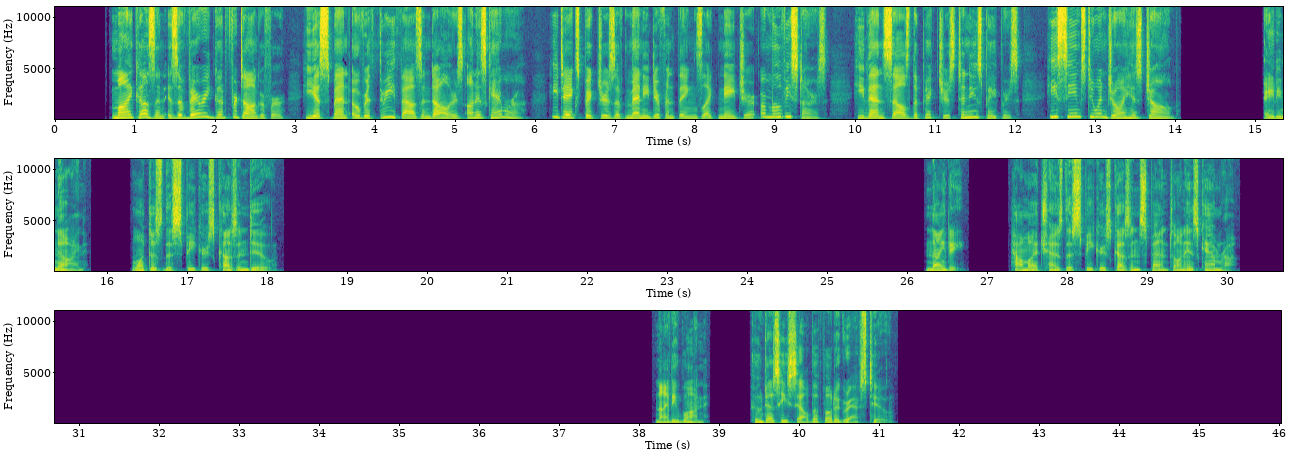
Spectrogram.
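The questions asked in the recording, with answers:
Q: What does the speaker's cousin do?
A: He is a photographer

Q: How much has the speaker's cousin spent on his camera?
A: Over $3,000

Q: Who does he sell the photographs to?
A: Newspapers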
